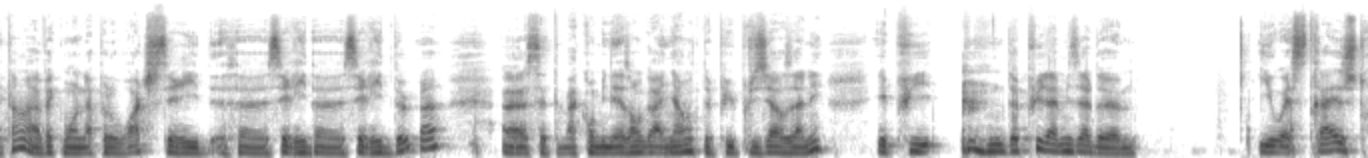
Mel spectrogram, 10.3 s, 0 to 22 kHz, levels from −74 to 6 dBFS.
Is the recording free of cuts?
no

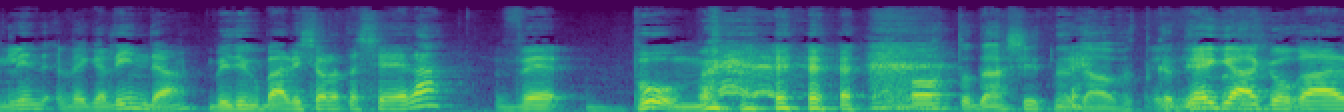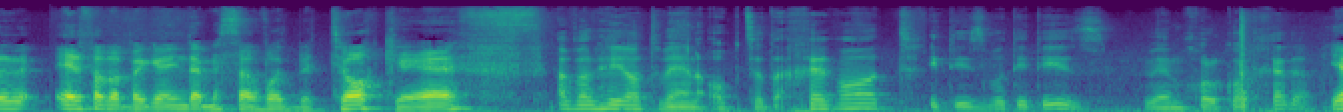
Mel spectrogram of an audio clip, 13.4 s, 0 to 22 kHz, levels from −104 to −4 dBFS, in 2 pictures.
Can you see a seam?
no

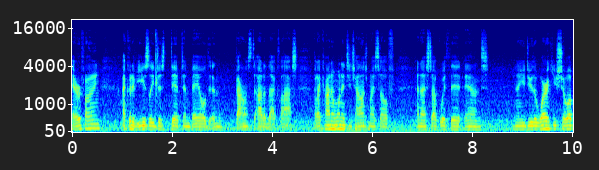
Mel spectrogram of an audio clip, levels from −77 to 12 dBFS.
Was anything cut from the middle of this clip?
no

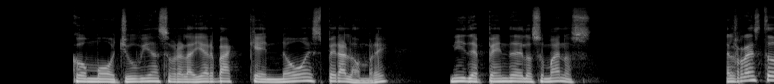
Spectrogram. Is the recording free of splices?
yes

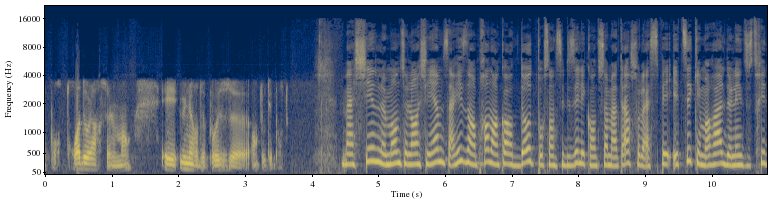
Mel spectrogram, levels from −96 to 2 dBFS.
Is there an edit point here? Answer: no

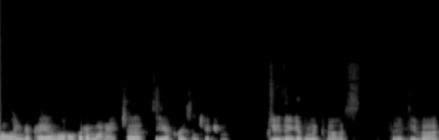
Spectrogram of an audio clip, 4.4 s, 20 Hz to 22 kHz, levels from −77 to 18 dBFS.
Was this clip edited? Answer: yes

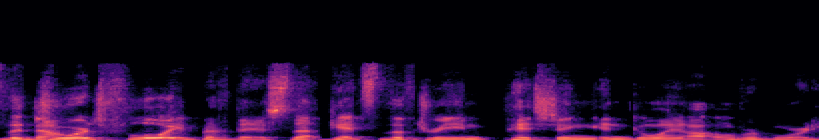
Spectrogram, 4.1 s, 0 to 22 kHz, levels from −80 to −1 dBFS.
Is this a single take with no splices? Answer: no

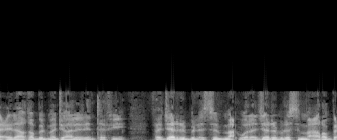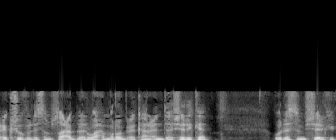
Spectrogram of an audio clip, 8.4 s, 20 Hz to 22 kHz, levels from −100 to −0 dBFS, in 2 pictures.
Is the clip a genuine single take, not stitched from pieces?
no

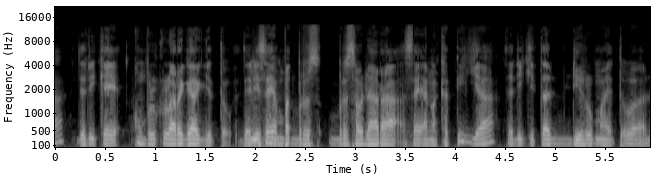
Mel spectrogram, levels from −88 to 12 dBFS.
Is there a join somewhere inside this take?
no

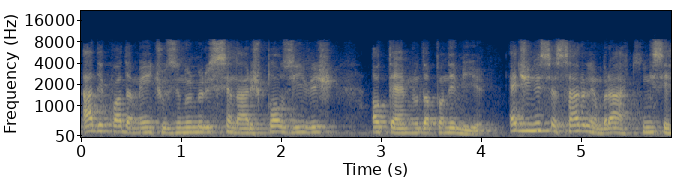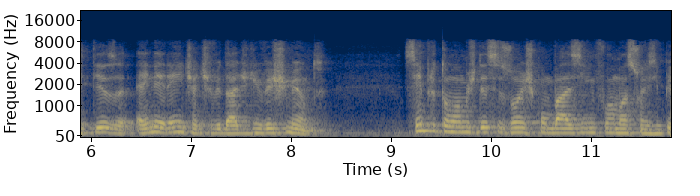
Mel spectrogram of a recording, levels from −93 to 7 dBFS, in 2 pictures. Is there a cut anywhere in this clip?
yes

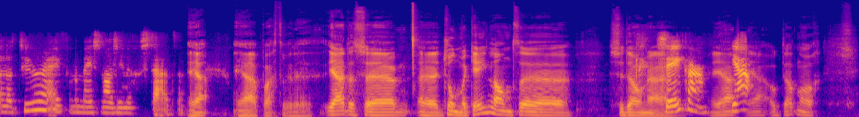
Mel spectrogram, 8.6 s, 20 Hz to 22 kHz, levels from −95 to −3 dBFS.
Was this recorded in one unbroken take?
yes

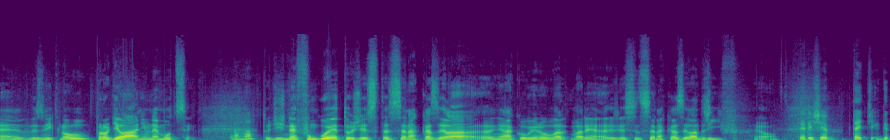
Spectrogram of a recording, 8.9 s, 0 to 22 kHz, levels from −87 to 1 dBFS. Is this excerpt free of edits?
yes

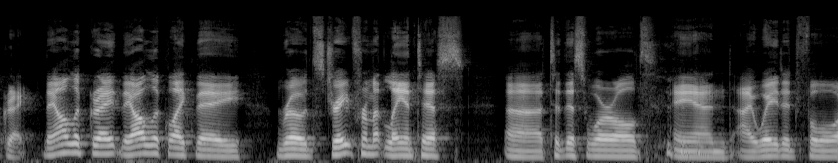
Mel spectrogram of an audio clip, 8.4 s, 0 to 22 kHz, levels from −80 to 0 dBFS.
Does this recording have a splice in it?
no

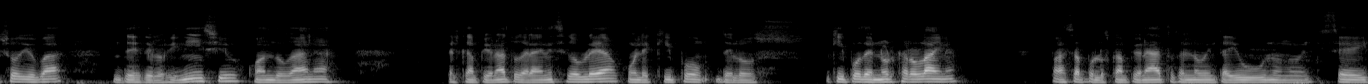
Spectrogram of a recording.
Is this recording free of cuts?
no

